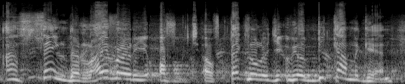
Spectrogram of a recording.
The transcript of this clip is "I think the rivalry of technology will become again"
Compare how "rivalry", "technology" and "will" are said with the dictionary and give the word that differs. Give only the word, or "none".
rivalry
